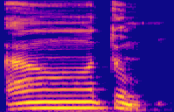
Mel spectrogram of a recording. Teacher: நூன் சாக்கினாவை மூக்கால் மறைத்து இஹ்ஃபா செஞ்சு ஓதுறோம்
